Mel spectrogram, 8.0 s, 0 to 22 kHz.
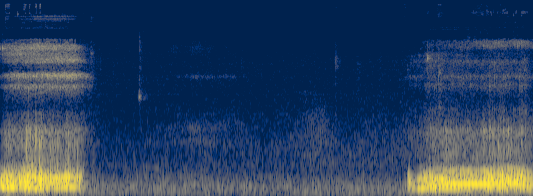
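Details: Old dachshund-poodle mix Kokomaro, aged 16 and battling stomach cancer, snoring in his sleep at home; two long, loud, rattling snores open and close the stretch, separated by about five seconds of quiet breathing.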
